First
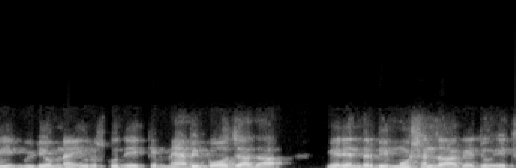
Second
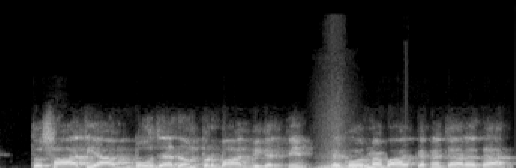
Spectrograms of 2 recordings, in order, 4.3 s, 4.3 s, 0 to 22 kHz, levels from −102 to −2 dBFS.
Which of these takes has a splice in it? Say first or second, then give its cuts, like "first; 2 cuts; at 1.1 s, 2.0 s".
second; 1 cut; at 2.8 s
